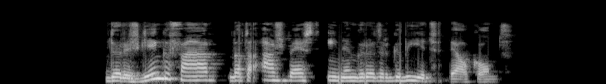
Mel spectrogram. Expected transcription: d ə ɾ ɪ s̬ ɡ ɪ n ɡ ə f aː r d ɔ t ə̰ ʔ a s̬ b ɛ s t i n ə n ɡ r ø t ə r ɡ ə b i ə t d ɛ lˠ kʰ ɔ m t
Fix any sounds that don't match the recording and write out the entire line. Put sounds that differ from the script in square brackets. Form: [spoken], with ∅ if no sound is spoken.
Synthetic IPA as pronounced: d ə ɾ ɪ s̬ ɡ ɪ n ɡ ə f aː r d ɔ t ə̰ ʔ a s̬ b ɛ s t i n ə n ɡ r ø t ə r ɡ ə b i ə t d ɛ lˠ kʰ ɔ m t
